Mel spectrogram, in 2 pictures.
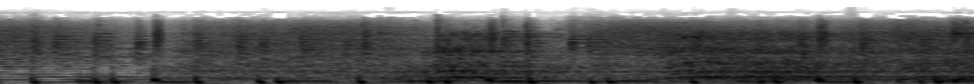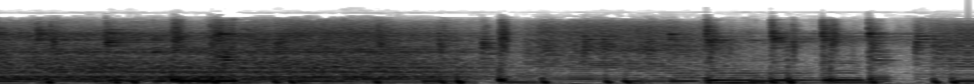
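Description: Upbeat background music with a steady drum beat and a moving bass line.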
